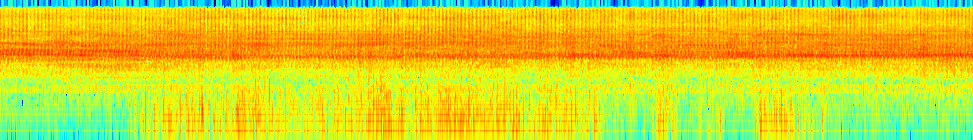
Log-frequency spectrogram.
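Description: RTC Hammerhead Super Scraper running with a steady high whine, its blade chattering and scraping against a concrete floor. The scraping turns rougher and heavier from a few seconds in until near the end.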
